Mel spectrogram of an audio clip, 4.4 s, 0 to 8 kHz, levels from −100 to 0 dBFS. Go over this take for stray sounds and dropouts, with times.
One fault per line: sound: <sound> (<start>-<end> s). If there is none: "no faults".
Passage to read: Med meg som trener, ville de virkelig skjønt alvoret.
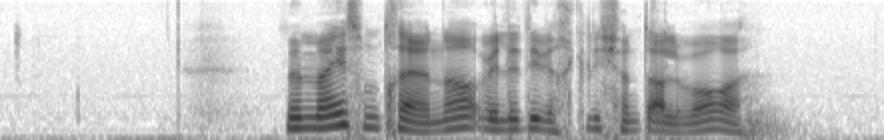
no faults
